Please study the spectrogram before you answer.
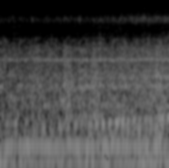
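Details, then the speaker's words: Single-tub washing machine after adjusting gearbox release bolts to open the gearbox spring: even low motor hum building steadily as the tub spins up together with the pulsator, now heavy to turn, no scraping or knocking; spin working normally. "ini sudah berat ini sudah berputar dengan e tabung pinggirnya karena ini sudah berat"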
